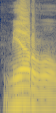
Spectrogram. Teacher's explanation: tidak boleh mirro tapi langsung saja Mir hati-hati di dalam laf ro itu punya sifat namanya sifat takrir tapi takrirnya hanya satu saja tidak boleh berulang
